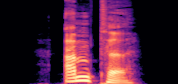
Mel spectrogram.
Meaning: dative singular of Amt
- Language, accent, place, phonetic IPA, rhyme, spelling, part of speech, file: German, Germany, Berlin, [ˈamtə], -amtə, Amte, noun, De-Amte.ogg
